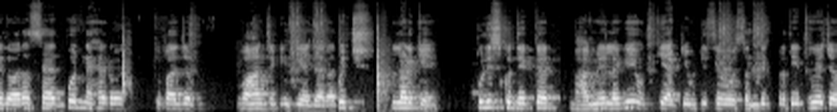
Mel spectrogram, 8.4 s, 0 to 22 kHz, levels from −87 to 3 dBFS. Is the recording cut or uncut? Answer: cut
